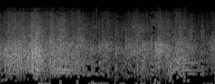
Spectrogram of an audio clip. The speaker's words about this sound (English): This is like applause.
